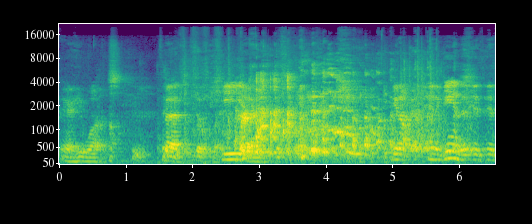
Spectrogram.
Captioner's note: laughing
